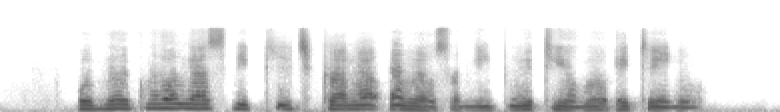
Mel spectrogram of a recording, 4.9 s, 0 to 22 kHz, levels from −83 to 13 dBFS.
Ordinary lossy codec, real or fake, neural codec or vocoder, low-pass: none; fake; codec, 16 kHz, 0.5 kbps, FreqCodec, smaller model; none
